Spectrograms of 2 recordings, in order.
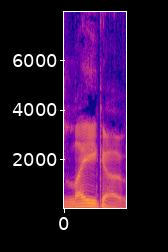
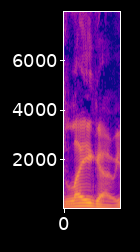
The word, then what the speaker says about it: Lego: Although, I should say right up top that the official pronunciation, which I'm not expecting us to stick to, but it needs to be said, is Lego. It is Lego, even though no one does.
